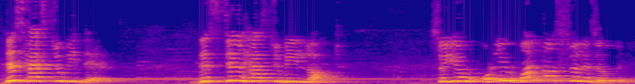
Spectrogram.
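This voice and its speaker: A woman with an Indian English accent and a husky voice, leading a group through breathing and sound exercises and counting the steps aloud. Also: extremely high pitch, animated, unhurried, dark tone, a little hiss or hum. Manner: instructive, counts aloud and guides the group step by step. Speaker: voice and breathing workshop leader. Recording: echoey hall, distant, dull mic.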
